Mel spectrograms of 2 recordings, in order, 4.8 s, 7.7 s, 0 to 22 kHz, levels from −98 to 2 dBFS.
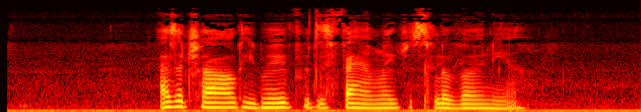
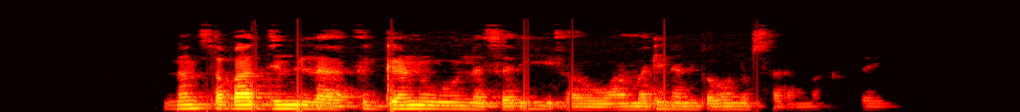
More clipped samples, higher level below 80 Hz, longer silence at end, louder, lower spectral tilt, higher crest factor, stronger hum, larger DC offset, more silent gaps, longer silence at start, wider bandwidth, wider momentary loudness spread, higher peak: neither; first, -44 dBFS vs -62 dBFS; second, 0 s vs 1.05 s; about the same, -27 LUFS vs -29 LUFS; second, -5 dB/octave vs -7 dB/octave; second, 18 dB vs 24 dB; neither; neither; neither; second, 0.05 s vs 1.25 s; first, 16 kHz vs 7.8 kHz; first, 24 LU vs 15 LU; about the same, -10 dBFS vs -8 dBFS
